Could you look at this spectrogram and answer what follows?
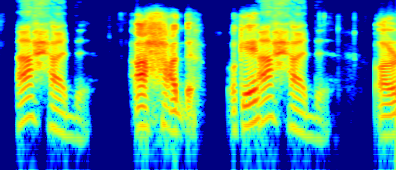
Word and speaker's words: أحد: أحد Ahad.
